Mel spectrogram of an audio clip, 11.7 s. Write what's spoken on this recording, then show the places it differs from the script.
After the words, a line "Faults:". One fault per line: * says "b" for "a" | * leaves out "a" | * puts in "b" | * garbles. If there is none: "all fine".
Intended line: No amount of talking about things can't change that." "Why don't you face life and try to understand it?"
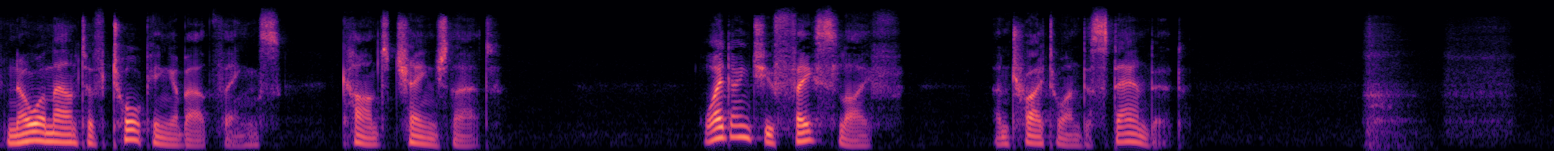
No amount of talking about things can't change that." "Why don't you face life and try to understand it?"
Faults:
all fine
